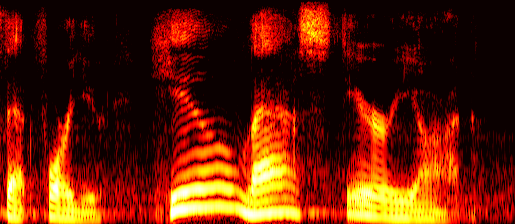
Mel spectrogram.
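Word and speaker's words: ἱλαστήριον: here it is there's the propitiation let me pronounce that for you hilastérion its mercy seat Jesus is the mercy seat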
